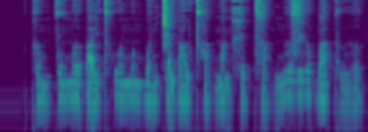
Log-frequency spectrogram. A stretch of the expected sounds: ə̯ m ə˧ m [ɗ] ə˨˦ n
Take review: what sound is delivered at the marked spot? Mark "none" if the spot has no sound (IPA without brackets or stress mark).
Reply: ɓ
